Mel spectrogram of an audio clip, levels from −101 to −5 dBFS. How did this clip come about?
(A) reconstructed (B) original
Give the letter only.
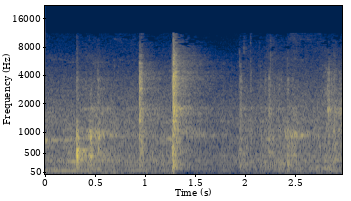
B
